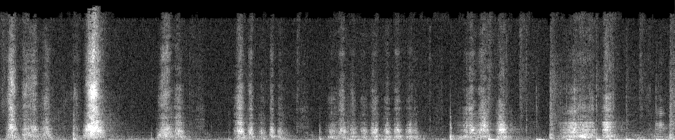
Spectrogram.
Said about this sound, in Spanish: Ahora que te he visto escribiendo aquí con el dedo, quiero que escribas aquí con el bolígrafo una palabra que te dé suerte. Y que la digas para que te oigan.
